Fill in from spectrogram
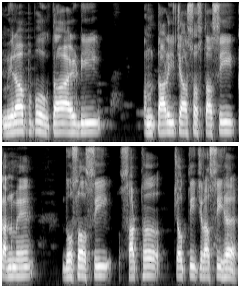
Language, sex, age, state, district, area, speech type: Punjabi, male, 60+, Punjab, Ludhiana, rural, read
